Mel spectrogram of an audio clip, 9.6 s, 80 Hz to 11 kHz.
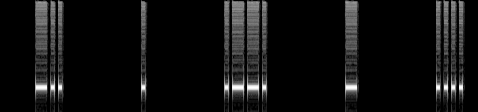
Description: Morse code, heard as a keyed tone, about 16 wpm, spaced as for 5 wpm, 800 Hz. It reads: DEPTH
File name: Prefixes / By First Letter / Ds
